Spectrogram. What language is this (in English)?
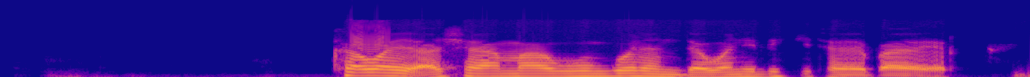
Hausa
